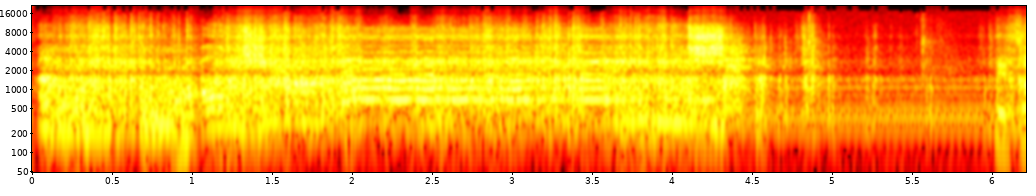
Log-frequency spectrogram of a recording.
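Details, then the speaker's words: Late-1960s Rittenhouse RM20/RM22 radio intercom master station: radio audio crackles and scratches in bursts, dropping in and out as the dirty volume control turns; only partly cleaned, may need replacing. "very scratchy and staticky I did clean it a little bit when I had it apart but obviously not well enough or it needs to be replaced not sure about that"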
